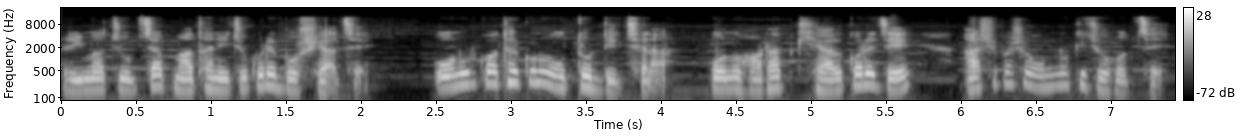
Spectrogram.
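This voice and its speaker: Guy narrating a story, soft mellow tone, mid pitch, bit of music behind. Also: normal speed, breathy edge.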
